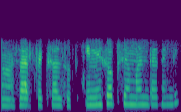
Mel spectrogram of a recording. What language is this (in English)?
Telugu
